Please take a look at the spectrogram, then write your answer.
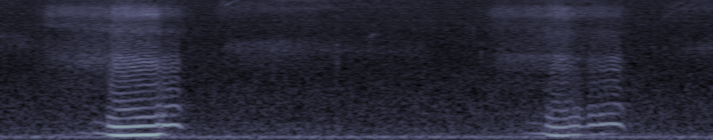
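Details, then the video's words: Sleeping cat snoring: two short tonal snore bursts about two seconds apart, each with a rising nasal tone and a buzzy upper layer, over a steady low hum in between. "Кот храпит"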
